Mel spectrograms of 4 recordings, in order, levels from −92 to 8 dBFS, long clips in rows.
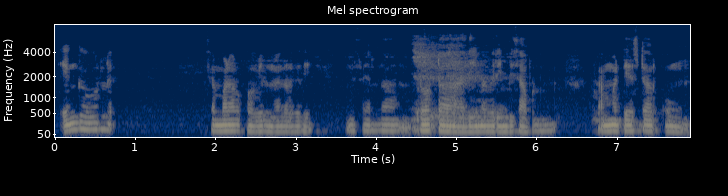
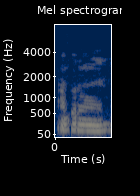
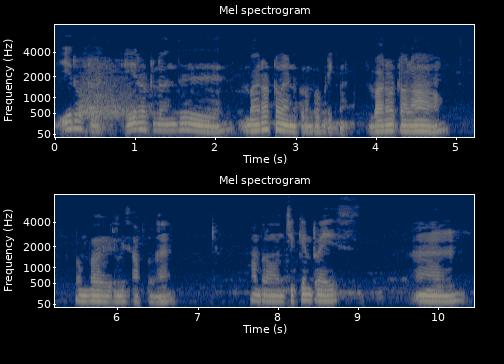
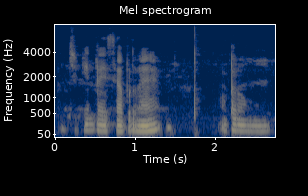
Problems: constant background noise, low volume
